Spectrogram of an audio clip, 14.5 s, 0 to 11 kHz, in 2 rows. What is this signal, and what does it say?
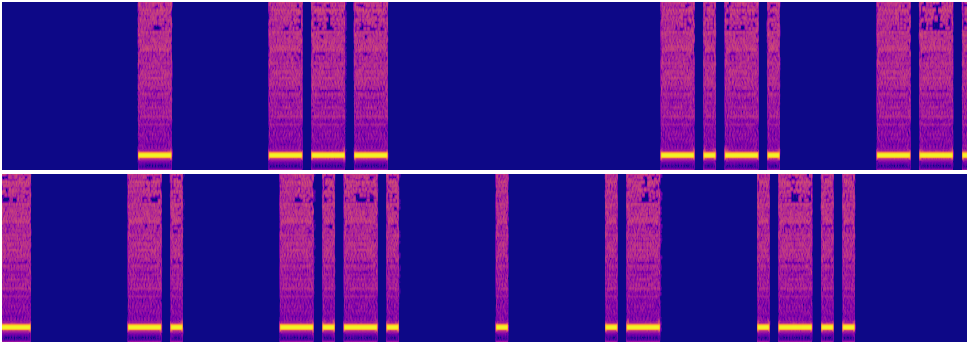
Morse code, heard as a keyed tone, about 15 wpm, spaced as for 8 wpm, 1000 Hz. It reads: TO CONCEAL
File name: qotdfiles / 8wpm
